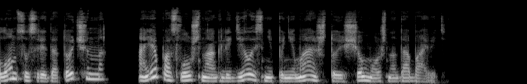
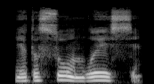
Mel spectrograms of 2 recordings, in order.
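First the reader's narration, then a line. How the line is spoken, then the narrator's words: Tired explanation. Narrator (Russian): устало пояснил Амбер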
